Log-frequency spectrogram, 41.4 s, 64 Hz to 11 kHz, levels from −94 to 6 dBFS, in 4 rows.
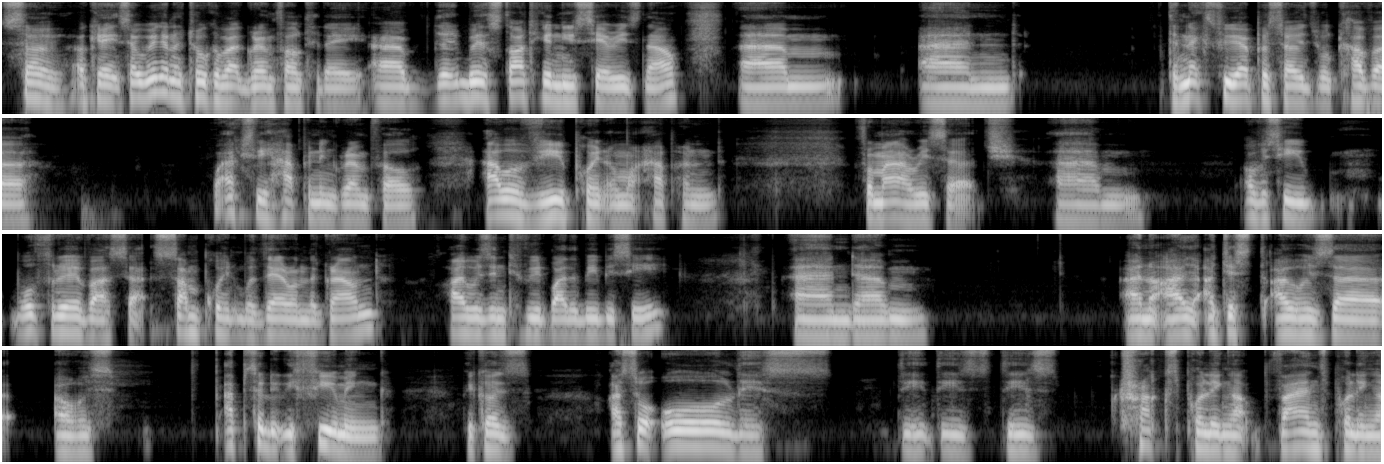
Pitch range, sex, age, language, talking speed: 110-130 Hz, male, 20-39, English, 120 wpm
